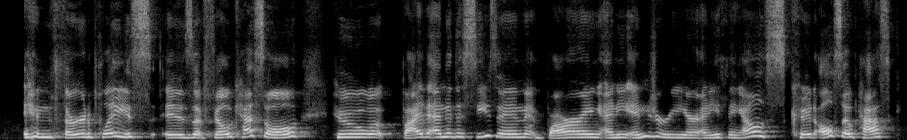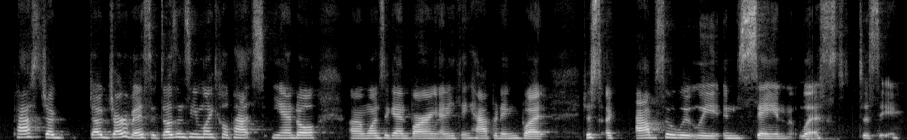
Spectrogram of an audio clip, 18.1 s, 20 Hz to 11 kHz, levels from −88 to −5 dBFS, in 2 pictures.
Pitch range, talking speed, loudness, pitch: 205-265 Hz, 155 wpm, -24 LUFS, 235 Hz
